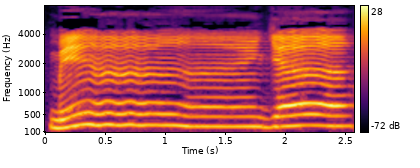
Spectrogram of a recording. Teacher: nun mati bertemu dengan Jim cara bacanya samar didengungkan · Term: ikhfa Hakiki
